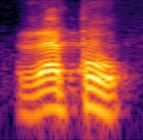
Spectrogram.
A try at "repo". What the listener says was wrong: Yes. RT, both the letters are silent. So you just say repo. Very good.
